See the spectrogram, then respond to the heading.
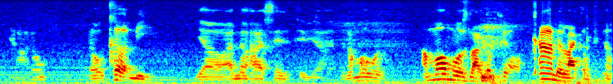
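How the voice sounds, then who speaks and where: A man with a fairly low pitch at a very fast pace, with very wide pitch swings, big swings in loudness, audible room echo and noticeable background noise. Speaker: trading educator. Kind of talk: live trading Q&A stream.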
